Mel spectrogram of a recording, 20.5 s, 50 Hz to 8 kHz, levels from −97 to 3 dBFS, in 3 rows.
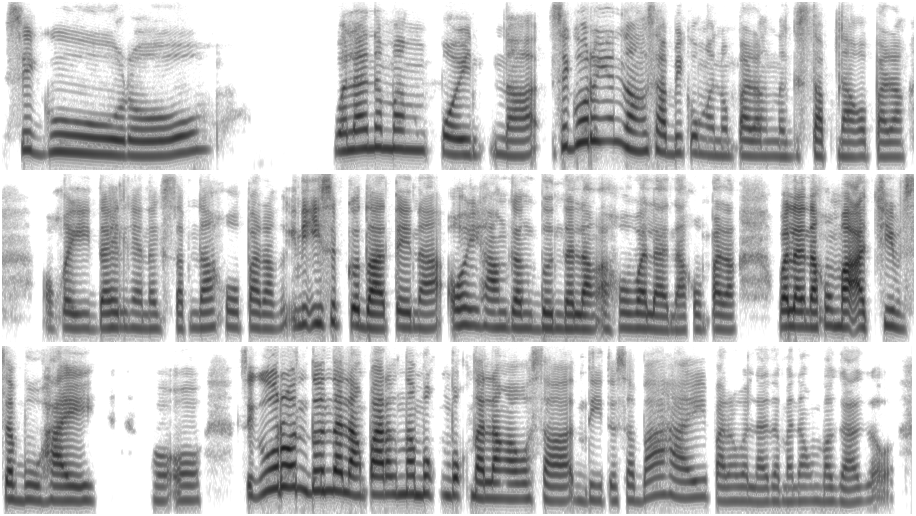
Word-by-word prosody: siguro 260 Hz, -4 st, -3 dB, 1.5 s
wala 315 Hz, +2 st, +2 dB
namang 320 Hz, -3 st, -2 dB
point 240 Hz, -1 st, -1 dB
na 235 Hz, -5 st, -6 dB
siguro 390 Hz, +5 st, +2 dB
yun 450 Hz, -3 st, -2 dB
lang 305 Hz, -3 st, +1 dB
sabi 270 Hz, -3 st, -4 dB
ko 270 Hz, -, -5 dB
nga 235 Hz, -2 st, -11 dB
'no, 225 Hz, -, -11 dB
parang 225 Hz, 0 st, -5 dB
nag-stop 220 Hz, +1 st, -7 dB
na 215 Hz, -1 st, -6 dB
ako 220 Hz, -, -7 dB
parang 215 Hz, 0 st, -6 dB, 0.4 s
okey 220 Hz, -2 st, -6 dB
dahil 225 Hz, +1 st, -2 dB
nga 225 Hz, -, -7 dB
nag-stop 215 Hz, 0 st, -10 dB
na 230 Hz, +1 st, -3 dB
ako 235 Hz, -1 st, -9 dB
parang 220 Hz, -2 st, -3 dB
iniisip 275 Hz, +2 st, -2 dB
ko 260 Hz, -2 st, +3 dB
dati 225 Hz, +1 st, +4 dB
na, 220 Hz, 0 st, -1 dB
uy 255 Hz, 0 st, 0 dB
hanggang 230 Hz, -2 st, -1 dB
dun 220 Hz, 0 st, -2 dB
na 210 Hz, -, +2 dB
lang 210 Hz, -1 st, +2 dB
ako 225 Hz, +1 st, -6 dB
wala 215 Hz, -2 st, +1 dB
na 195 Hz, -, -4 dB
akong 205 Hz, +1 st, -11 dB
parang 205 Hz, -1 st, -2 dB, 0.3 s
wala 245 Hz, 0 st, +8 dB
na 230 Hz, -1 st, +6 dB
akong 255 Hz, -, -2 dB
ma-achieve 235 Hz, 0 st, +5 dB
sa 235 Hz, +2 st, 0 dB
buhay. 220 Hz, -1 st, -1 dB, 0.5 s
Oo, 220 Hz, +1 st, -8 dB, 0.3 s
siguro 375 Hz, +8 st, +3 dB, 0.2 s
dun 360 Hz, 0 st, +4 dB
na 350 Hz, -, +9 dB
lang 290 Hz, -2 st, +7 dB
parang 300 Hz, 0 st, +7 dB
namukmok 295 Hz, -2 st, 0 dB
na 250 Hz, -, +7 dB
lang 245 Hz, 0 st, +3 dB
ako 235 Hz, 0 st, -1 dB
sa 210 Hz, -3 st, -2 dB
dito 215 Hz, 0 st, -12 dB
sa 220 Hz, -, -8 dB
bahay 265 Hz, +1 st, -6 dB
parang 210 Hz, -2 st, -9 dB
wala 200 Hz, -1 st, -10 dB
naman 200 Hz, 0 st, -12 dB
akong 210 Hz, -, -16 dB
magagawa. 205 Hz, +2 st, -10 dB
230 Hz, 185 wpm, -21 LUFS, 215-270 Hz, 1.5 s, na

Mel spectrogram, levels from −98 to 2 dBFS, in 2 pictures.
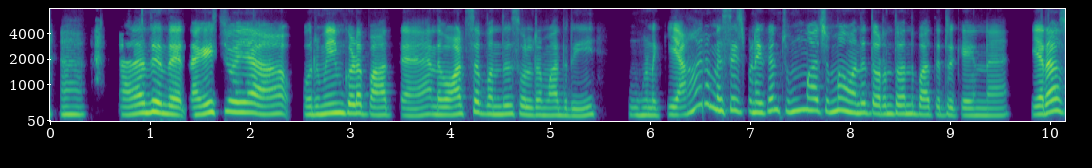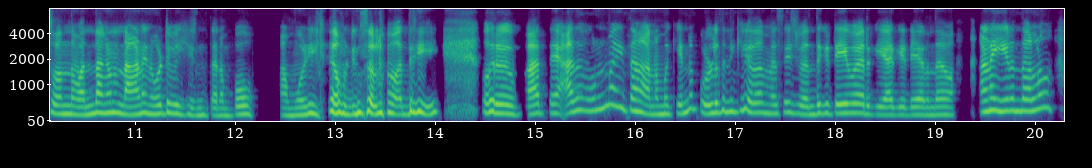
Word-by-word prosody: அ -, -, -1 dB, 0.6 s
அதாவது 245 Hz, +6 st, +3 dB
இந்த 225 Hz, -3 st, +5 dB, 0.2 s
நகைச்சுவையா 265 Hz, +3 st, +5 dB, 0.5 s
ஒரு 210 Hz, 0 st, -2 dB
மீம் 250 Hz, +1 st, +5 dB
கூட 240 Hz, 0 st, +5 dB
பாத்தேன். 195 Hz, -2 st, -1 dB
அந்த 210 Hz, -, -1 dB
WhatsApp 225 Hz, +4 st, +2 dB
வந்து 215 Hz, +1 st, -1 dB
சொல்ற 200 Hz, -1 st, -2 dB
மாதிரி 185 Hz, -2 st, -4 dB, 0.6 s
''உனக்கு 190 Hz, 0 st, -6 dB
யாரு 330 Hz, -, -2 dB
மெசேஜ் 310 Hz, -2 st, -2 dB
பண்ணிருக்கான்னு 290 Hz, +3 st, -1 dB
சும்மா 320 Hz, +3 st, -1 dB
சும்மா 295 Hz, +3 st, 0 dB
வந்து 255 Hz, 0 st, 0 dB
தொறந்து 225 Hz, +1 st, -1 dB
தொறந்து 230 Hz, 0 st, -1 dB
பார்த்துட்டு 205 Hz, 0 st, -4 dB
இருக்க 190 Hz, 0 st, -7 dB
என்னை? 185 Hz, 0 st, -6 dB, 0.4 s
யாராவது 290 Hz, +7 st, +6 dB
சொன் 225 Hz, -1 st, -1 dB
வந்தாங்கன்னா 250 Hz, +2 st, +1 dB
நானே 215 Hz, +4 st, +1 dB
நோட்டிஃபிகேஷன் 220 Hz, -6 st, -5 dB
தரேன் 185 Hz, -1 st, -7 dB
போ! 215 Hz, -, -1 dB, 0.4 s
நான் 190 Hz, -1 st, -6 dB
மூடிட்டேன்'' 230 Hz, +7 st, +1 dB
அப்டின்னு 245 Hz, +1 st, +1 dB
சொல்ற 250 Hz, +1 st, +4 dB
மாதிரி 265 Hz, +7 st, +2 dB, 0.6 s
ஒரு 255 Hz, -4 st, +4 dB, 0.3 s
பாத்தேன். 240 Hz, +2 st, +1 dB
அது 295 Hz, +4 st, -1 dB
உண்மைதான். 355 Hz, -, -2 dB
நமக்கு 225 Hz, +1 st, -5 dB
என்ன 295 Hz, -, -4 dB
பொழுதன்னைக்கும் 280 Hz, +6 st, -2 dB
எதாவது 255 Hz, -1 st, -3 dB
மெசேஜ் 245 Hz, +1 st, -8 dB
வந்துகிட்டேவா 240 Hz, +3 st, 0 dB
இருக்கு? 210 Hz, -2 st, -8 dB
யார் 200 Hz, 0 st, -1 dB
கிட்டயா 200 Hz, 0 st, -3 dB
இருந்தாலும். 200 Hz, 0 st, -5 dB, 0.2 s
ஆனா 295 Hz, +3 st, +4 dB
இருந்தாலும், 310 Hz, +5 st, -2 dB
235 Hz, 155 wpm, -21 LUFS, 205-270 Hz, 0.6 s, யாராவது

